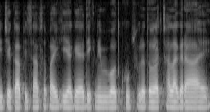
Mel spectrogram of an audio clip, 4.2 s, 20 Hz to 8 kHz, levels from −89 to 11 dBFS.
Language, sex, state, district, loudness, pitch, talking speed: Hindi, male, Chhattisgarh, Raipur, -16 LUFS, 110 Hz, 225 wpm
